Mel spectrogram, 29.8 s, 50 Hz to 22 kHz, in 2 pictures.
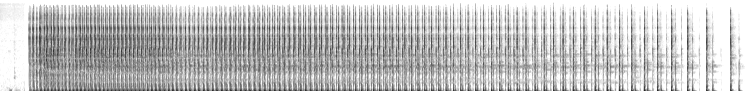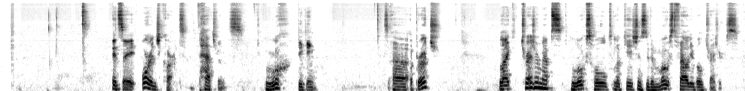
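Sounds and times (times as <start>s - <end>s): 
prize wheel spinning and clicking: 0.6s - 14.8s
speech: 17.2s - 21.3s, 22.6s - 23.8s, 24.9s - 29.7s.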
